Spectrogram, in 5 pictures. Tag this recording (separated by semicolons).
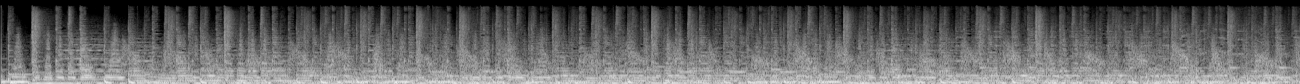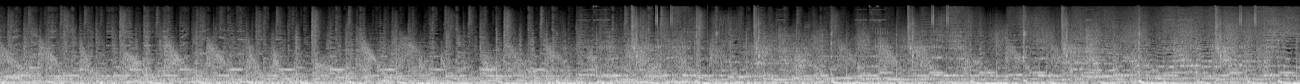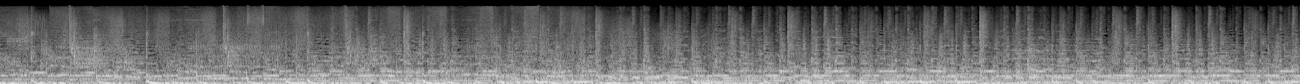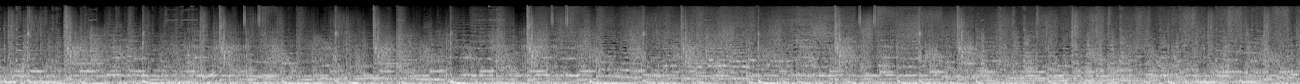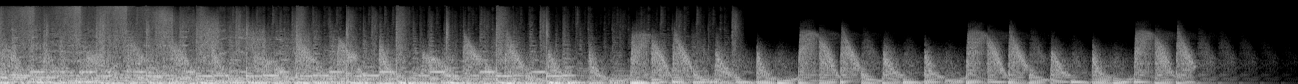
music; synthesis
